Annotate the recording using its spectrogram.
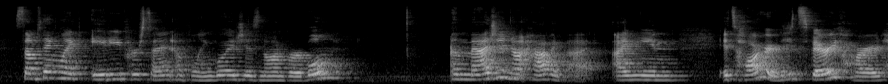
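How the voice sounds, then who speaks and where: A woman's fairly high voice at a fairly slow pace, with ordinary pitch variation, audible room echo and noticeable background noise. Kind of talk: personal vlog monologue. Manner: hesitant, many fillers.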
